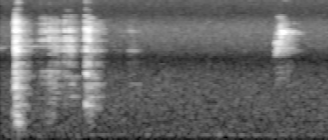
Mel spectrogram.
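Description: A few faint ticks of water drops falling from a branch into a plastic bucket of collected water, all within the first second.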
